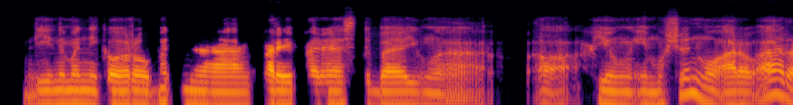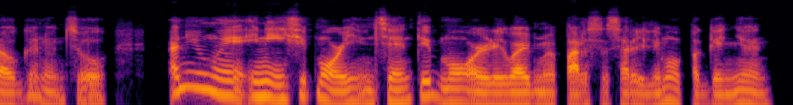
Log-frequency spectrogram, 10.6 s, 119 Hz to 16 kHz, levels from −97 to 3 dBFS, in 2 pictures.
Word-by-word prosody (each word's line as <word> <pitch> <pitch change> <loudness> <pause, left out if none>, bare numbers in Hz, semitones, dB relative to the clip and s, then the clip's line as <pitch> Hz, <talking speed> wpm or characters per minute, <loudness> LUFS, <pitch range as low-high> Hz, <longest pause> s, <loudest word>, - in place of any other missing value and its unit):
Hindi 120 - -5
naman 125 0 +1
ikaw 120 +1 +4
robot 120 +2 0
na 115 -2 +3
pare-parehas 120 -1 +4
'di 120 - -11
ba 115 0 +4
'yong, 110 -1 -5
ah, - - -5 0.4
ah, - - -4 0.2
'yong 115 -2 -1
emosyon 115 - -3
mo 130 - 0
araw-araw 115 - +2
gano'n. - - -8
So 65 - -3 0.4
ano - - +2
'yong 255 -7 0 0.2
iniisip 170 -4 +1
mo - - +4
or 115 - +4
incentive 135 +7 -2
mo 130 0 0
or 110 -3 +3
reward 110 0 +2
mo - - -5
para - - +4
sa - - -8
sarili 100 +1 -4
mo 140 +2 -3
'pag 100 - -8
ganyan? 105 +2 -5
120 Hz, 185 wpm, -24 LUFS, 110-130 Hz, 0.4 s, ikaw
